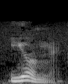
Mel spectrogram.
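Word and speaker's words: Jung: from the estate of Harry Yung spelled like the psychologist juu n publisher of American vigilante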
